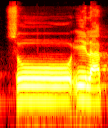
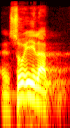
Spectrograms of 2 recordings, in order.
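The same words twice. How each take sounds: First: One vowel is held longer than the others. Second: All vowels are held for the same length. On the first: The speaker calls it wrong. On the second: The speaker calls it right.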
